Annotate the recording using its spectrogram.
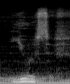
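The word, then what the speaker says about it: Yusuf: kzb and of course Joseph originally pronounced Yousef in Arabic the words flux wild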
